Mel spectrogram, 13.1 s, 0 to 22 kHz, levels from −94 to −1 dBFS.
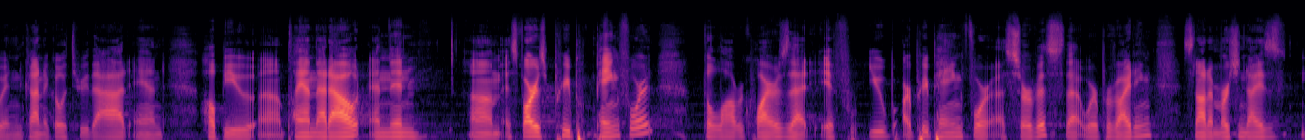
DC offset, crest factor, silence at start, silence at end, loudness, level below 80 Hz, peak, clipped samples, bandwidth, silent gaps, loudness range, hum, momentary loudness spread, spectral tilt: under 0.1%; 26 dB; 0 s; 0.2 s; -36 LUFS; -54 dBFS; -12 dBFS; under 0.1%; 16.5 kHz; none; 6 LU; none; 16 LU; -4.5 dB/octave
